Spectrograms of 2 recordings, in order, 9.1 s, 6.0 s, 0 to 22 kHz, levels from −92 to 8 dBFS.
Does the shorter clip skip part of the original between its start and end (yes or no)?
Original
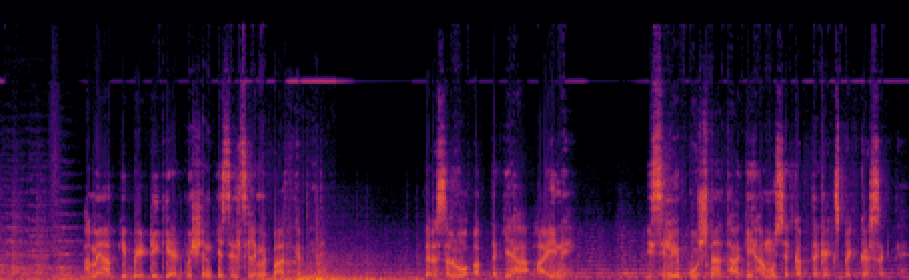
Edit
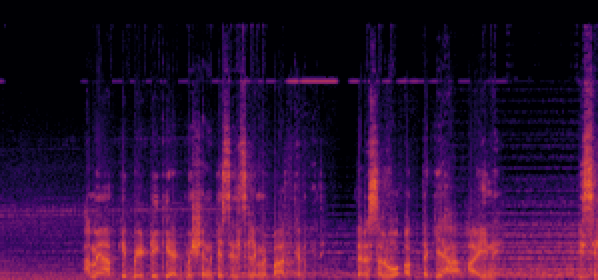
yes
